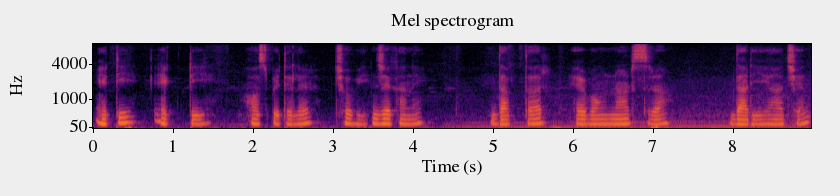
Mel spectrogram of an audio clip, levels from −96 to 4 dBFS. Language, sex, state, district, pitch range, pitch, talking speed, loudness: Bengali, female, West Bengal, Malda, 120-135 Hz, 125 Hz, 80 wpm, -37 LUFS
